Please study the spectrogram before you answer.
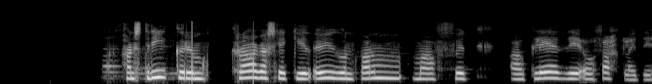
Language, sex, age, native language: Icelandic, male, 13, Icelandic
